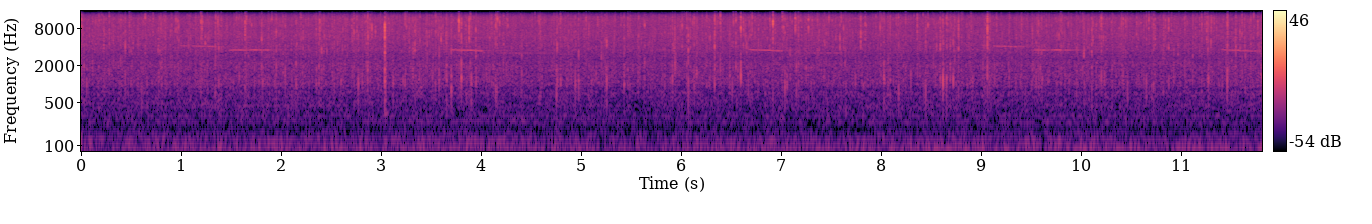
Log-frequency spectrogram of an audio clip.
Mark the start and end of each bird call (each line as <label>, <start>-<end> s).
Black-capped Chickadee (Poecile atricapillus), 0.8-11.8 s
